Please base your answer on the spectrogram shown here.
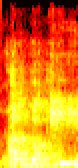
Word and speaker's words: البقیع: کرنا چاہ رہے ہیں۔ تو البقیع ہے، لفظ جو ہے البقیع ہے، جنت البقیع۔ دوسری بات، دوسرا میں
